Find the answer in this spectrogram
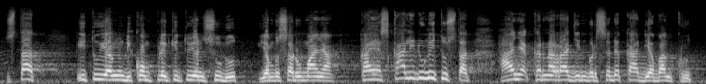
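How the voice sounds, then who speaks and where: A man preaching a humorous sermon, teasing the audience in an animated way. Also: high voice, a little fast, in a large hall.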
